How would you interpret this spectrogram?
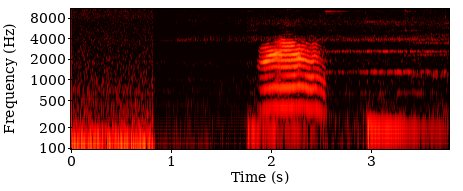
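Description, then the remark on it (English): A single cat, waiting outside a window, meows once, a clear, rising-then-falling call, following a brief burst of low rumbling noise and set against a faint steady hum. “Cat is waiting outside her window.”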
